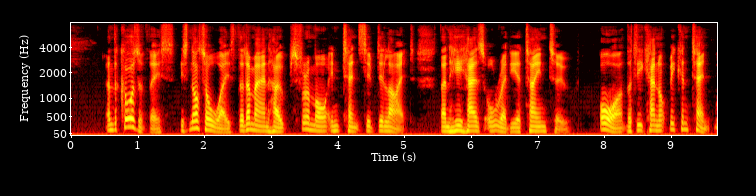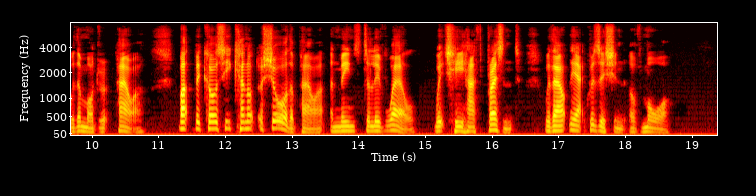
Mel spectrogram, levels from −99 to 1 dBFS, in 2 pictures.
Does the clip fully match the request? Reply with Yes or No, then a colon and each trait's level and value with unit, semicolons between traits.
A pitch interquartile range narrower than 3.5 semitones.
No: average, 4.9 semitones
